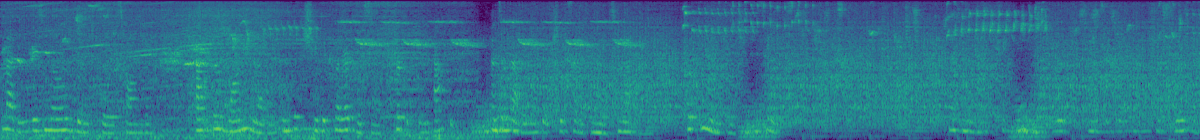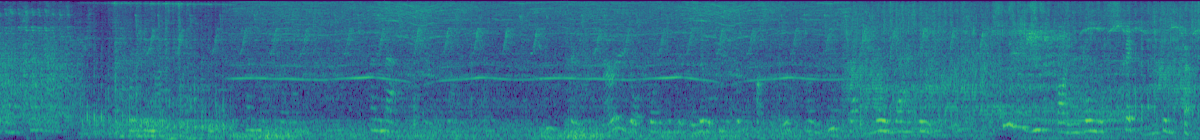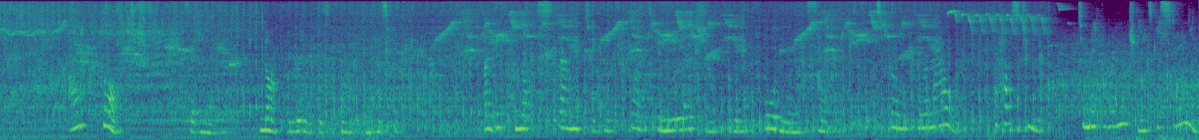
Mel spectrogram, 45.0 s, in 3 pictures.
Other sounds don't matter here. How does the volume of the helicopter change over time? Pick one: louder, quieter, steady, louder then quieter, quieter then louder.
steady.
